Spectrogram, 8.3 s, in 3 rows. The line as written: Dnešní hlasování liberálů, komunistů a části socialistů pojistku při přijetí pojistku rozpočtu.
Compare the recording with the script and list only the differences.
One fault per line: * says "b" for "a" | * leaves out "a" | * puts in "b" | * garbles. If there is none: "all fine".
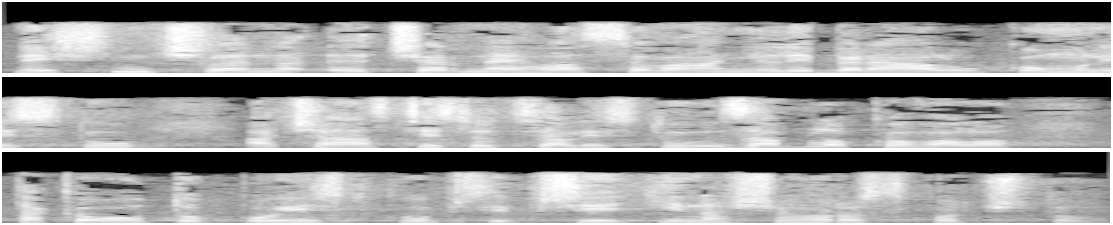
* puts in "černé"
* puts in "zablokovalo takovouto"
* says "našeho" for "pojistku"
